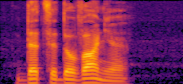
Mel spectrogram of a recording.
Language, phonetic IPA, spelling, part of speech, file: Polish, [ˌdɛt͡sɨdɔˈvãɲɛ], decydowanie, noun, Pl-decydowanie.ogg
